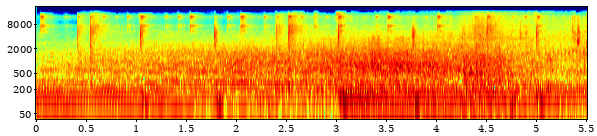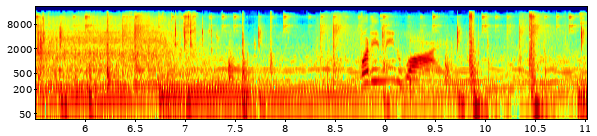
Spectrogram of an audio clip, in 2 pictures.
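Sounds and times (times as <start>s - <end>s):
car engine running: 0.0s - 11.0s
tyres crunching over gravel: 0.2s - 8.7s.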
